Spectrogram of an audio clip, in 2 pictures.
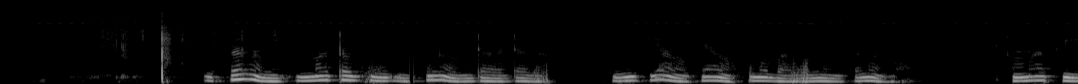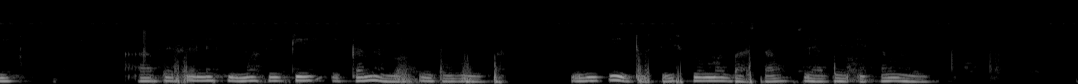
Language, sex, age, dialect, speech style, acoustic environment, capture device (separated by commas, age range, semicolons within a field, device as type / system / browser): Yoruba, female, 25-34, Nigeria - Lagos Yoruba, happy, silence, desktop / Linux / Chrome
